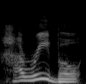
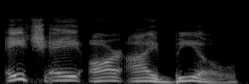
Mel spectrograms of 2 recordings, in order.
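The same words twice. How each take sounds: First: Said in the usual way. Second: "H A R I B O" spelled slowly, each letter separate. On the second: Shown as a demonstration. Spelling the candy brand for the viewers, slow and clear.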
